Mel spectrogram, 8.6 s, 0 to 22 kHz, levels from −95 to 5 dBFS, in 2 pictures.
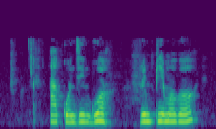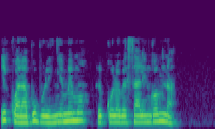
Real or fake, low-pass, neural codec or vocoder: real; 7.2 kHz; none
